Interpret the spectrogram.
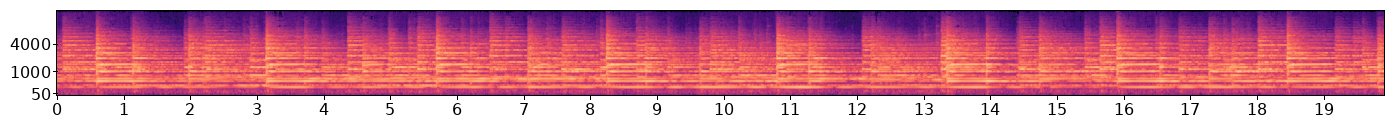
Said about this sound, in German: Es ist 12 Uhr. Sie hören die Glocken der Pfarrkirche zur heiligen Maria Magdalena aus Pfatten in Südtirol.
